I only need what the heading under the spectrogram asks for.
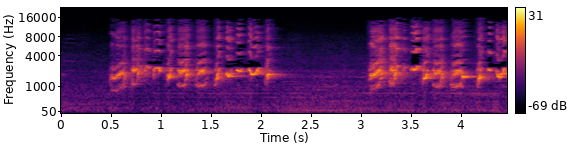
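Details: Grey butcherbird (Cracticus torquatus) call: two bursts of rich, rapid notes, each about one and a half seconds long, with harsh broadband edges over a strong mid-pitched tone.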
